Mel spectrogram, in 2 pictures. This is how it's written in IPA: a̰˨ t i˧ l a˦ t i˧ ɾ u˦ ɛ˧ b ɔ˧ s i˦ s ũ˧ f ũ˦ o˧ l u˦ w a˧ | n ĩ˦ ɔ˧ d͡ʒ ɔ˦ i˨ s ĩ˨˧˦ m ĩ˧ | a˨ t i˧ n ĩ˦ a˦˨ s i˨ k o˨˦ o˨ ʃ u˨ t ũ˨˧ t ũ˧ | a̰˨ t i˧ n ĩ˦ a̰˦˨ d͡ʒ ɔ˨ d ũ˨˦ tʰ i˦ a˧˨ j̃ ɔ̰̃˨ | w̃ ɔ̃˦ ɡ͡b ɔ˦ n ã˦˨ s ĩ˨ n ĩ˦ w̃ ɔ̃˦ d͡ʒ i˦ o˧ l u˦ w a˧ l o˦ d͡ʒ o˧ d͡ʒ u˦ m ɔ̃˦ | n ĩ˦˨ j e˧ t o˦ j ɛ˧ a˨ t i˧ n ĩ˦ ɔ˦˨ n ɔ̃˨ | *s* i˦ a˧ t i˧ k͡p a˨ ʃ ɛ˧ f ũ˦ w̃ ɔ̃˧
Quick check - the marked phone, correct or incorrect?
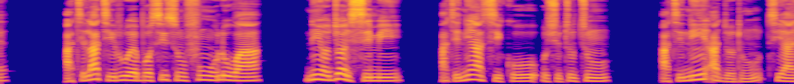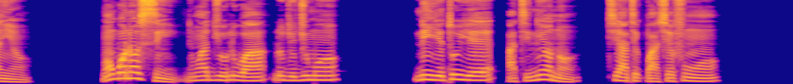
incorrect: t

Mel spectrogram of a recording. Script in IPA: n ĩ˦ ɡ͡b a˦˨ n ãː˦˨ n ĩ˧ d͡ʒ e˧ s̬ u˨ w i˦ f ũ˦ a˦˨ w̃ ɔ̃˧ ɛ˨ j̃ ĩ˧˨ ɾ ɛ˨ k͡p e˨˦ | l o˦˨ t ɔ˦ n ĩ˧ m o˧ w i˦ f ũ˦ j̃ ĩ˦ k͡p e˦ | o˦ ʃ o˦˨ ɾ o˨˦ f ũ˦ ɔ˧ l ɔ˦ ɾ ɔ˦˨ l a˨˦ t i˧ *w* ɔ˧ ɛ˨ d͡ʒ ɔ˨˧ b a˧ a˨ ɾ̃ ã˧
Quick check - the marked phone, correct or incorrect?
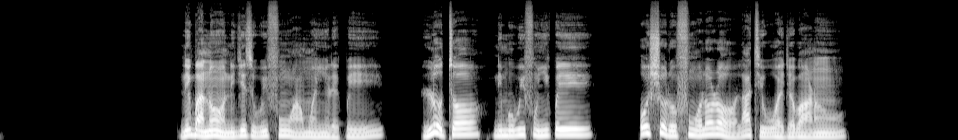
correct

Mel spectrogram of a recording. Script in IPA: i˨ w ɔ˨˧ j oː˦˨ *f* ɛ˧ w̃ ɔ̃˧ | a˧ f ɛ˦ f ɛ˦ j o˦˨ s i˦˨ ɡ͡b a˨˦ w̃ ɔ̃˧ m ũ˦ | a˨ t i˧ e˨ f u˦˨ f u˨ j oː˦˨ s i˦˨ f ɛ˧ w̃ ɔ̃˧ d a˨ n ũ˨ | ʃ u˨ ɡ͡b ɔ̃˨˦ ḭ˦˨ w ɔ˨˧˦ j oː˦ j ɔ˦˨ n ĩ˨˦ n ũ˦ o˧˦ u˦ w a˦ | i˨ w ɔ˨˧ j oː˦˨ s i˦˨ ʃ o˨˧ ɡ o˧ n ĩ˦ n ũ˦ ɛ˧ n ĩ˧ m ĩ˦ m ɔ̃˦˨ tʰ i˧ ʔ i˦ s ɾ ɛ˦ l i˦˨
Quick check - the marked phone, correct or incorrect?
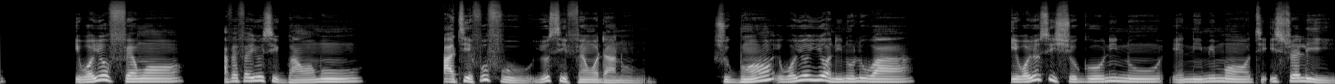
correct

